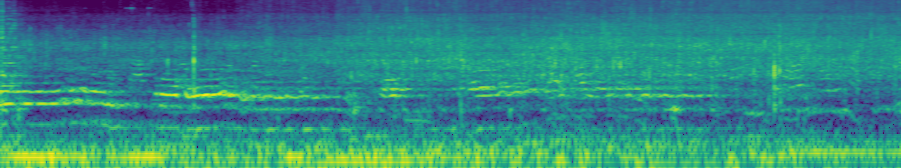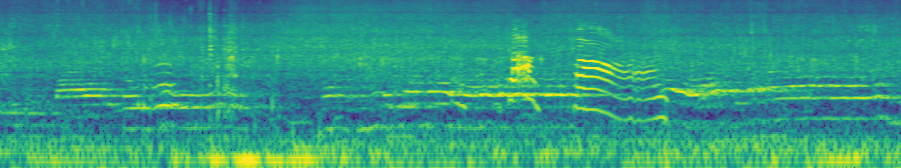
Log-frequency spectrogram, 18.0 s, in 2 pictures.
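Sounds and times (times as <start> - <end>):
chicken sizzling in bubbling sauce: 0.0 - 18.0.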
